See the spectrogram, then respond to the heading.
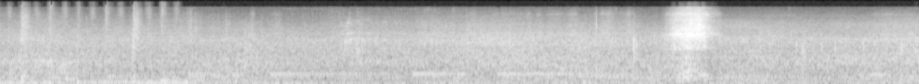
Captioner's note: wind Blowing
